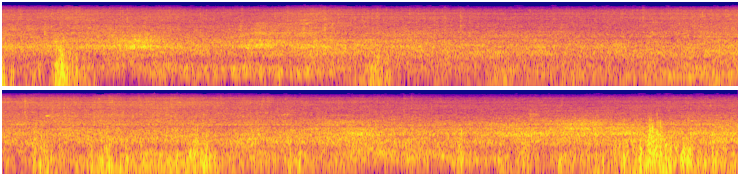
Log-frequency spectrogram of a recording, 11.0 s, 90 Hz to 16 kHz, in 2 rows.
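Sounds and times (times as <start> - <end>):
wind hiss on microphone: 0.0 - 11.0.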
